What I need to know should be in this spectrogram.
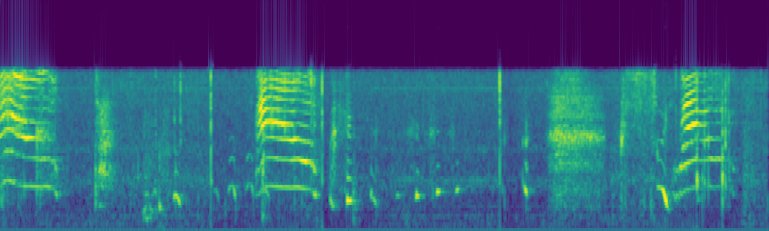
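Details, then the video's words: Cat seeing its owners again, with a few sharp falling meows separated by pauses, while a woman speaks softly and affectionately to it. "Katzen sehen ihre Besitzer wieder und freuen sich, Cat see their owners again and look forward"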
